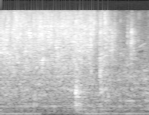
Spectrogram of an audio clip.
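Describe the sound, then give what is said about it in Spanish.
Light drizzling rain gives a faint, soft, continuous hiss of falling water that stays even throughout about two seconds. “El agua. Esta es una lluvia donde me puedo parar sin paraguas.”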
